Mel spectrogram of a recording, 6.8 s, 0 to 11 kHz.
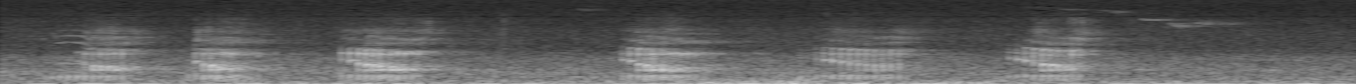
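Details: A fallow deer buck in rut gives deep, belching groaning grunts about every second, in the Amsterdamse Waterleiding Duinen dunes, Netherlands, on 18 October 2021.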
